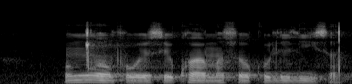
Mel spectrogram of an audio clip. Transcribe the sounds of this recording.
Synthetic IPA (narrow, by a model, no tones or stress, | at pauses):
um̩ŋ͡ǀɔpʰɔwesikʰwamasok̬ʼuliliːsa̰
